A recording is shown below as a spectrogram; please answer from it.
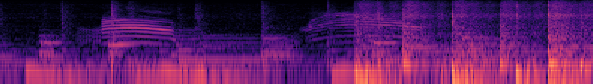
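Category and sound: animal, cat meowing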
